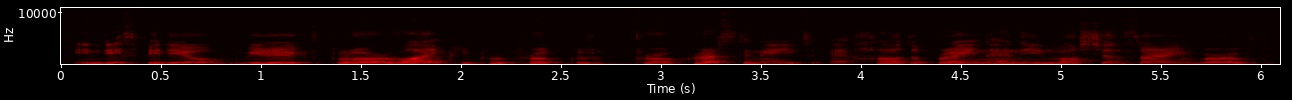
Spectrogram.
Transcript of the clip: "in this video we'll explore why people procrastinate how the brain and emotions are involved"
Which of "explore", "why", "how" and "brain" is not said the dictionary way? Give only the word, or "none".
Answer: none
